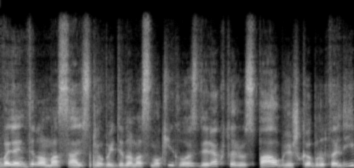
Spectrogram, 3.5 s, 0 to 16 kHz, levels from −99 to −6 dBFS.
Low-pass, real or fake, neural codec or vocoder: 14.4 kHz; fake; autoencoder, 48 kHz, 32 numbers a frame, DAC-VAE, trained on Japanese speech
